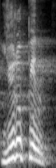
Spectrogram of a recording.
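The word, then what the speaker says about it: European: यूरोपियन country ठीक है अब देखो आप यूरोपियन तो नहीं बोल रहे यू से तो प्रोनंसिएशन नहीं कर रहे य य यूरोपियन य इसकी आवाज आ रही है य की इसीलिए अब जो साउंड आ रही है that is not related to vowel it's related to consonant तो यहां पे अ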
